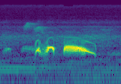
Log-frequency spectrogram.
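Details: Single close spotted dove phrase for luring: a soft lead-in coo, two quick coos, then a long, smooth croo sliding downward, over a faint steady hum.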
